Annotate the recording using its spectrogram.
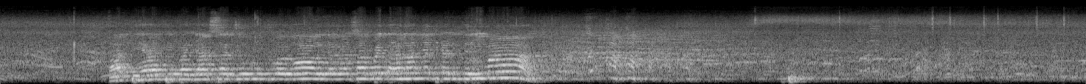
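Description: Players splash through standing water.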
